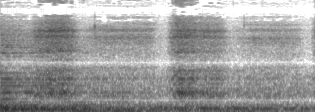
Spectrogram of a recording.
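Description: Music cuts off at the start, leaving a person's heavy breathing: two deep, airy breaths about a second apart over a low rumble.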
